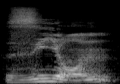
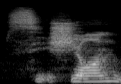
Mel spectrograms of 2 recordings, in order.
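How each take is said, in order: First: The s sound is voiced and buzzing. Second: The s sound is unvoiced, without buzzing. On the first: The speaker calls it right. "pronounce in a hummed or buzzed way" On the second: The speaker calls it wrong. "not Shion"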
